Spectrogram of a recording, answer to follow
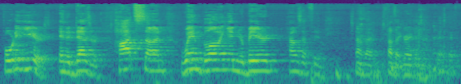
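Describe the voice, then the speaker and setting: Preaching at a moderate pace in a high-pitched voice, a pastor banters conversationally with his congregation, then builds to a passionate exhortation. It's recorded in an echoey church sanctuary.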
